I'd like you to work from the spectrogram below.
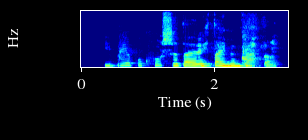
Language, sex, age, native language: Icelandic, female, 11, Icelandic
